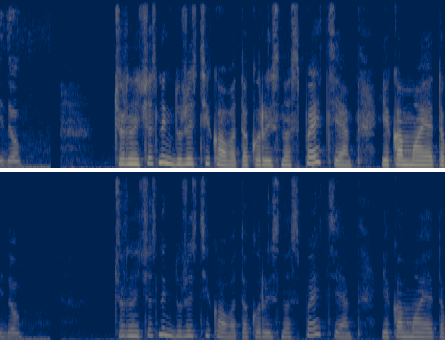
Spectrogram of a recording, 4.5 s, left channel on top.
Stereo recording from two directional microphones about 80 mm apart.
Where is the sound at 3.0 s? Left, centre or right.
Left.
